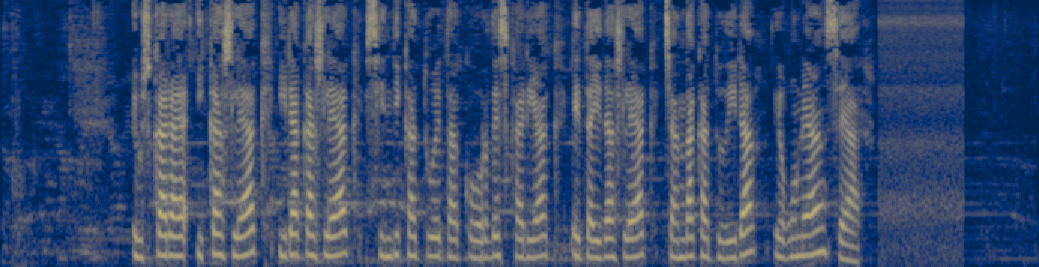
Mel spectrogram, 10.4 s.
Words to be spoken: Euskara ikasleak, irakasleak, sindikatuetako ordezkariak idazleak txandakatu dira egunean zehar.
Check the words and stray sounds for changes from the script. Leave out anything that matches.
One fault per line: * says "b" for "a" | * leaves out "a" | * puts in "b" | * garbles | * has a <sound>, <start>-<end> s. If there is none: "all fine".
* puts in "eta"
